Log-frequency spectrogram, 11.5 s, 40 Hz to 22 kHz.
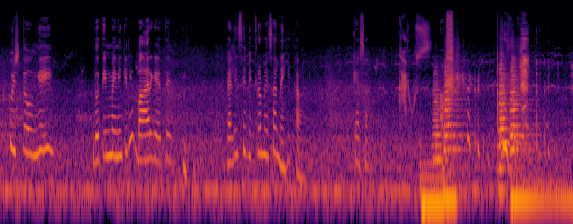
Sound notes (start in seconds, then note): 8.1 Whispering; 8.9 Chuckling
